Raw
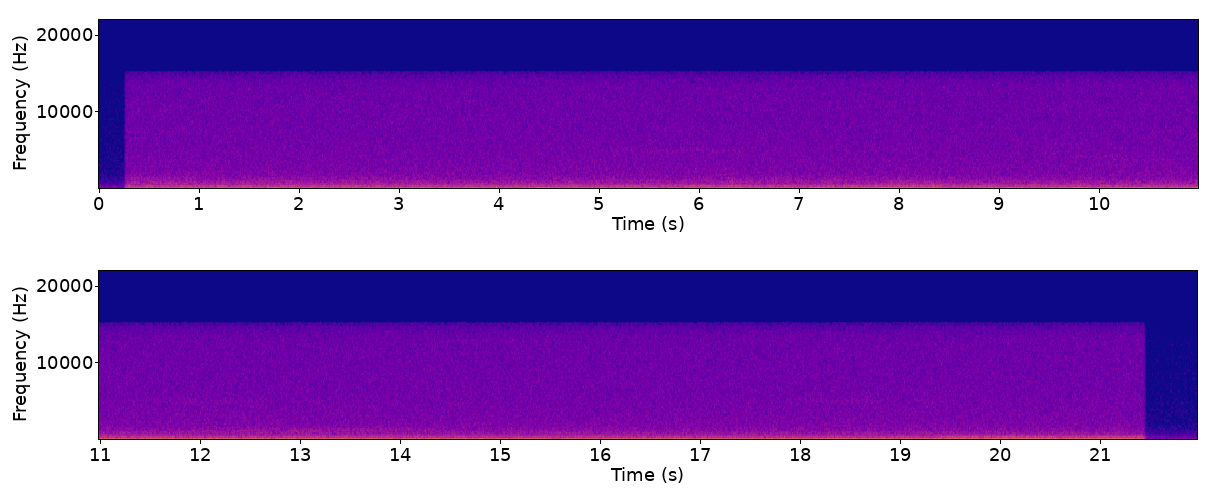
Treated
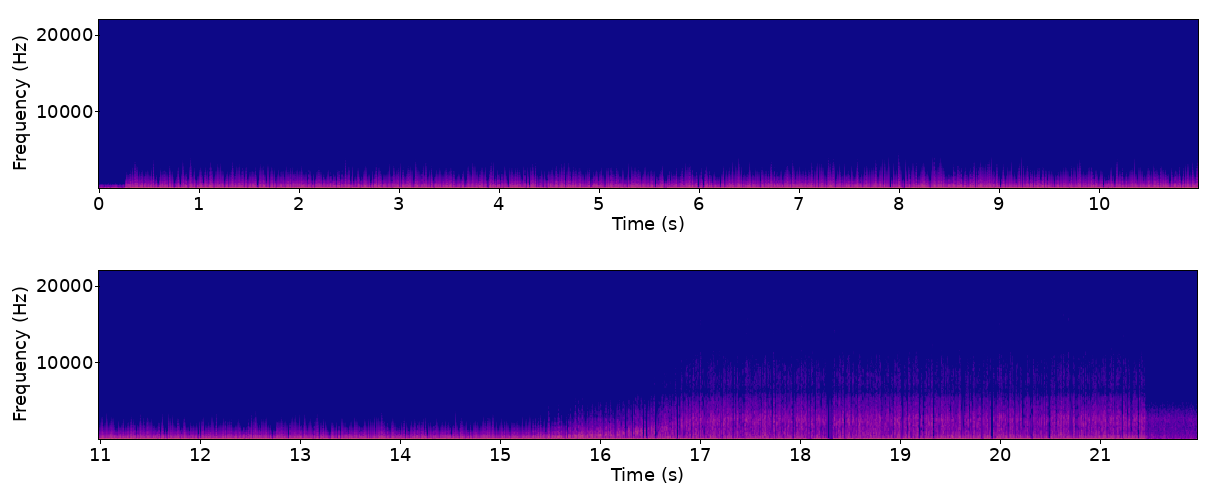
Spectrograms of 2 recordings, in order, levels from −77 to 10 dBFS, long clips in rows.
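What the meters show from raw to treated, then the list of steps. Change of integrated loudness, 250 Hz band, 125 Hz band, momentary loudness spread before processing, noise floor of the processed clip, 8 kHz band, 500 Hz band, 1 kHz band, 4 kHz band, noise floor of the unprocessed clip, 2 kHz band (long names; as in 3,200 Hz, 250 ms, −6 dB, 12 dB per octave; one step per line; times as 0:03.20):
−7.0 dB, −5.0 dB, −5.5 dB, 2 LU, −42 dBFS, below −20 dB, −4.5 dB, −5.5 dB, −9.0 dB, −35 dBFS, −5.0 dB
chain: low-pass filter sweep 190 Hz → 2,700 Hz, 0:15.16–0:16.96
tube saturation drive 44 dB, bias 0.65
thirty-one-band graphic EQ 250 Hz −8 dB, 6,300 Hz −9 dB, 12,500 Hz −7 dB
level +9.5 dB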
